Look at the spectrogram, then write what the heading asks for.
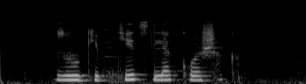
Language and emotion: Russian, neutral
